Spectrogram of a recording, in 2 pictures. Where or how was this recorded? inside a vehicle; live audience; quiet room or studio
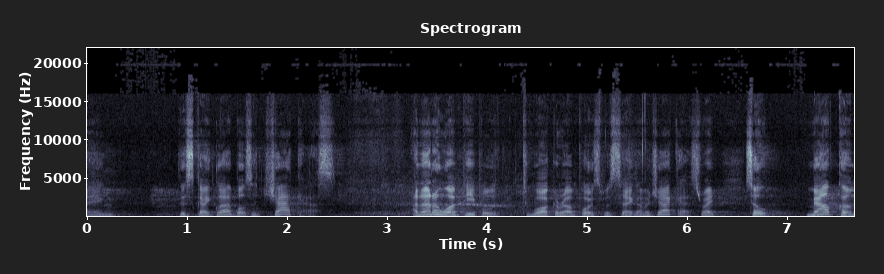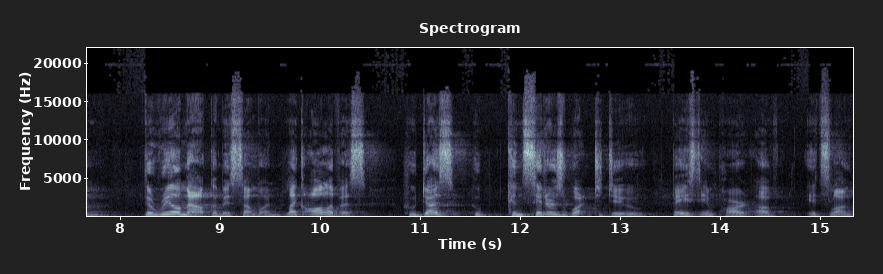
live audience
